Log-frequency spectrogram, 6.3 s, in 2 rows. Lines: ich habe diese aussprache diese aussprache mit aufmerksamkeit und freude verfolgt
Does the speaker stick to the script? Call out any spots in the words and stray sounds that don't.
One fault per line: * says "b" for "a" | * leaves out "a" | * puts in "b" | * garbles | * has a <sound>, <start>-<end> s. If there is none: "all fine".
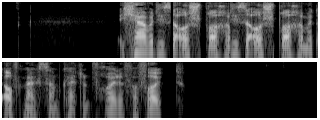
* has a dropout, 1.7-1.7 s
